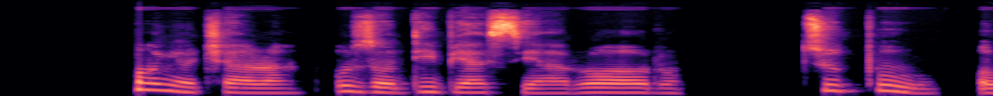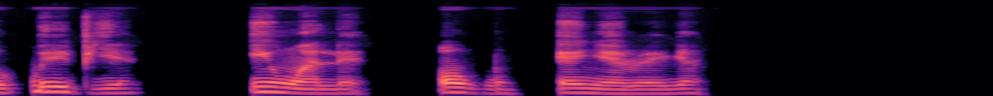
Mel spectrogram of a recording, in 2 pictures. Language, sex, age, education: Igbo, female, 30-45, tertiary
